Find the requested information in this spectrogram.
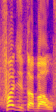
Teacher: فا کو ڈائریکٹ جیم سے ملائیں گے، یہ درمیان میں الف نہیں بڑھیں گی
